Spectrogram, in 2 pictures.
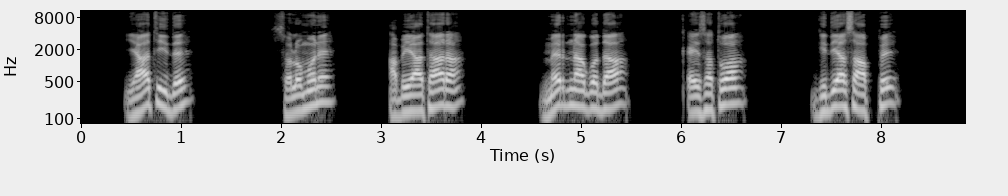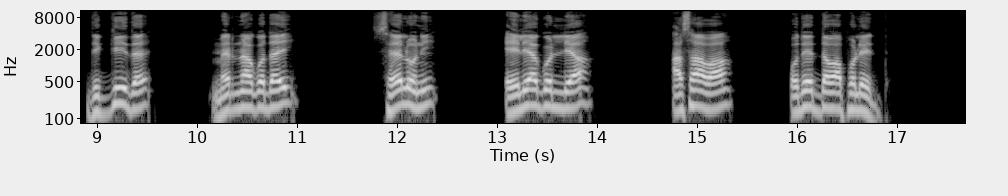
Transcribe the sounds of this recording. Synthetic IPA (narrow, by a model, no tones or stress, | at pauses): jaːt̪iːd̪ɛ | sɔlɔmɔnɛ | ɐbɪjaːt̪aːɾɐ | mɛɾnaːɡɔd̪aː | kʼe̞ːs̬ɐt̪ʊwaː | ɡɪd̪ɪjasaːpːɛ | d̪ɪɡːiːd̪ɛ | mɛɾnaːɡɔd̪ɐj | se̞ːlɔnɪ | e̞ːlɪjaːɡɔlːɪja | ʔɐsaːwaː | ɔd̪e̞ːd̪ːɐwaːpɔle̞ːd̪ːɐ̥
